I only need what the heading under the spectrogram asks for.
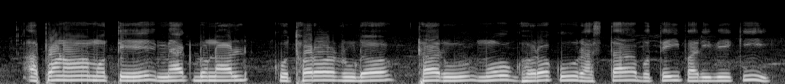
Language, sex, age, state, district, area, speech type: Odia, male, 18-30, Odisha, Balangir, urban, read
